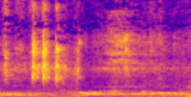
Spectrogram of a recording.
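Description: Pigeons of fancy flying breeds such as Kamargar, Shahranpuri, Rampuri and Kaldam, kept for aerial flying, coo in steady low overlapping calls close by, with no talking.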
